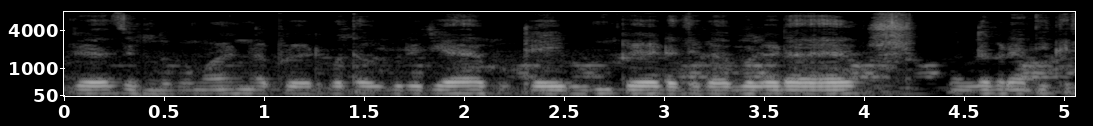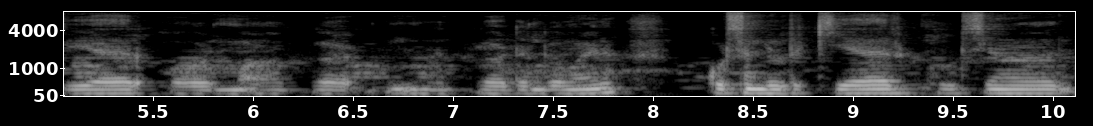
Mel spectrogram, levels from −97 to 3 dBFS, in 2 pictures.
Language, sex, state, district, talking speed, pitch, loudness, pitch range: Marwari, male, Rajasthan, Nagaur, 90 wpm, 130 Hz, -37 LUFS, 125-135 Hz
